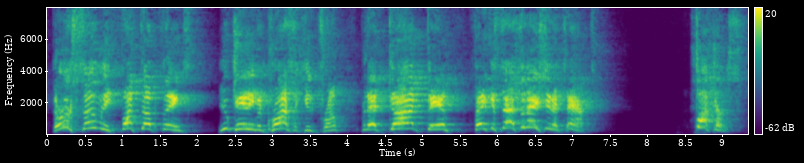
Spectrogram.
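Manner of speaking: high, loud enraged yell; angry shout. Real, not acted. Host rages about Trump not being prosecuted, furious shout. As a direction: boil over and shout it out. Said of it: "I'm sorry again for losing my temper".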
